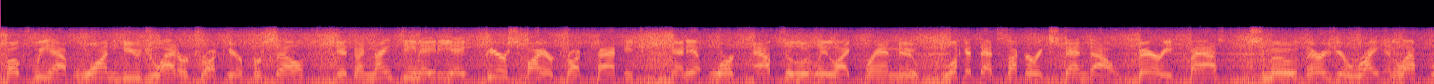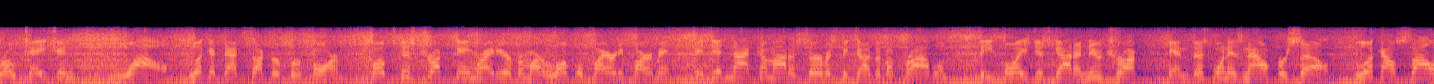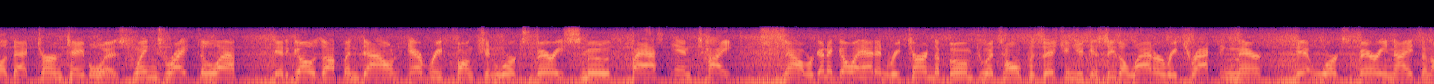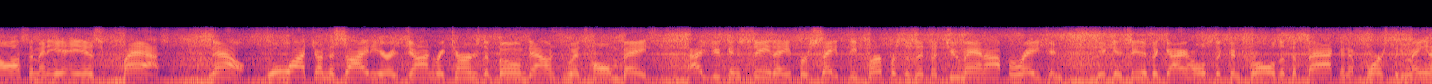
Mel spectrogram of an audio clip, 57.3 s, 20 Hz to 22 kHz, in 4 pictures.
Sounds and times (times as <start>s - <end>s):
Speech: 0.0s - 57.3s
Truck: 0.0s - 57.3s.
